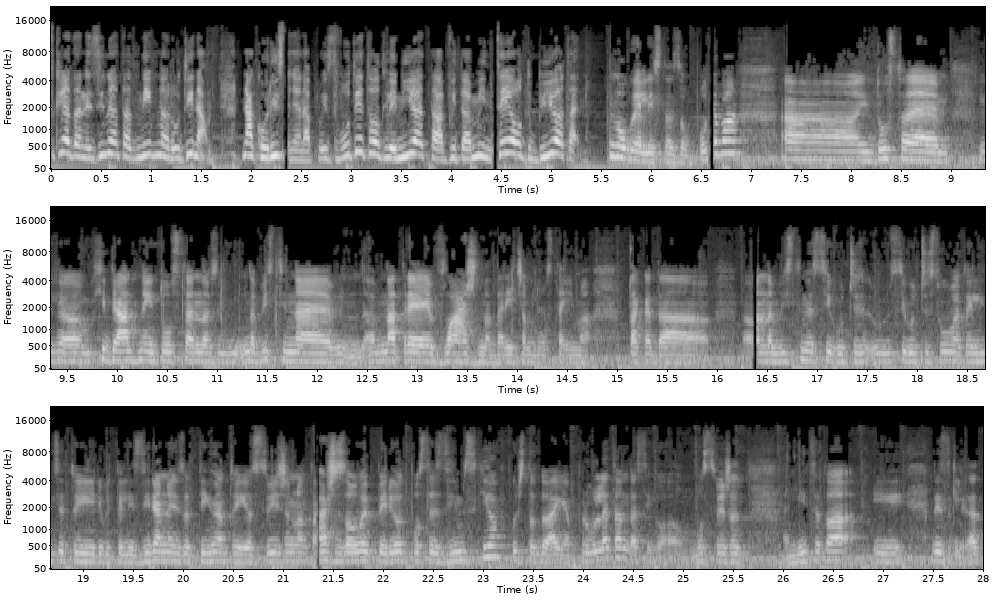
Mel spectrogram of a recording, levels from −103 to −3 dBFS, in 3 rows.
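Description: Damaged data in a compressed stream makes the decoder lose sync and resync, leaving short blips near 2.29, 4.38, 6.55, 16.32 and 21.30 s, each about 0.1 s long.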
